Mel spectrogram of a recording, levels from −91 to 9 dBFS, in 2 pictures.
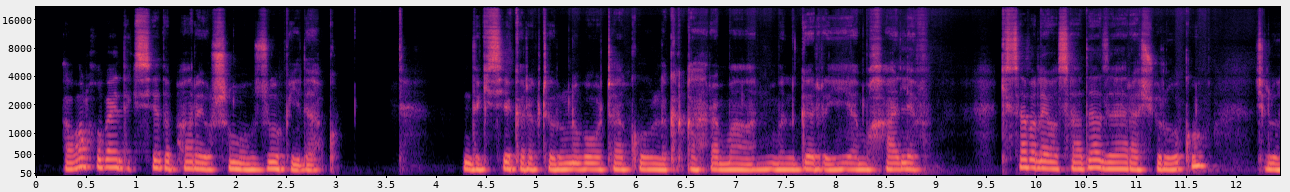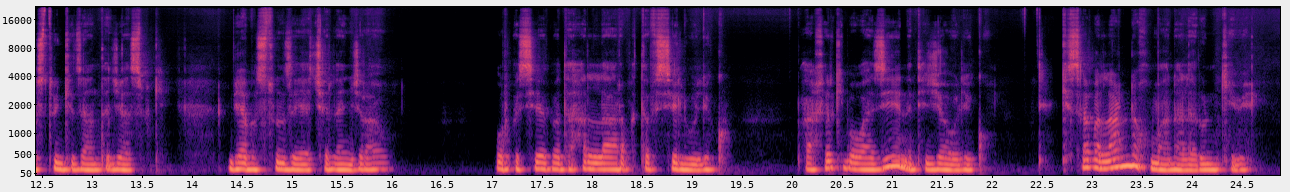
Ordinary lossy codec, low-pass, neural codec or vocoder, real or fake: none; none; none; real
